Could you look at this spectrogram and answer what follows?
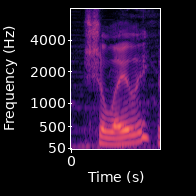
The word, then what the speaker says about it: shillelagh: How did you pronounce that? – Shillelagh? – A shillelagh. Like the golden shillelagh that they give away for the USC Notre Dame game.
